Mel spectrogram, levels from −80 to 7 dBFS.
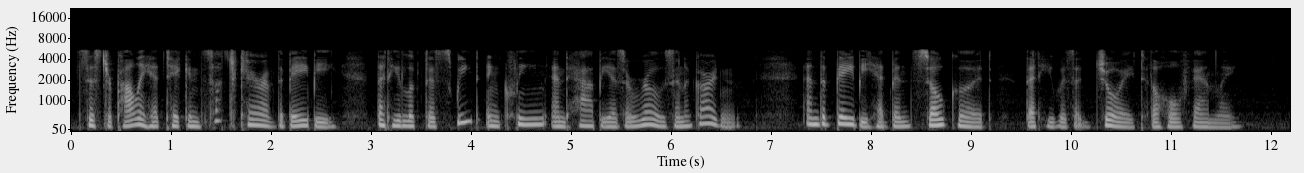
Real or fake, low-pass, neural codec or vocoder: real; 5.4 kHz; none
